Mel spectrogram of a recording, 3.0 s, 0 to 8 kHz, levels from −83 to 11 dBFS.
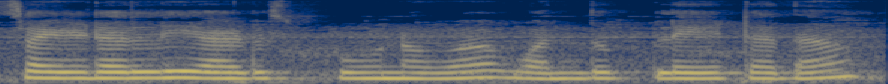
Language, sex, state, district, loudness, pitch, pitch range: Kannada, female, Karnataka, Bangalore, -14 LUFS, 215 Hz, 210-220 Hz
